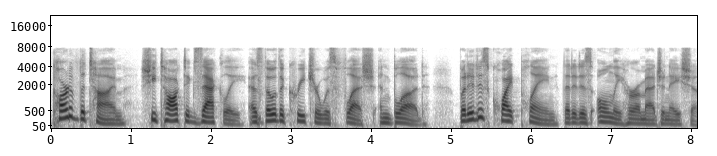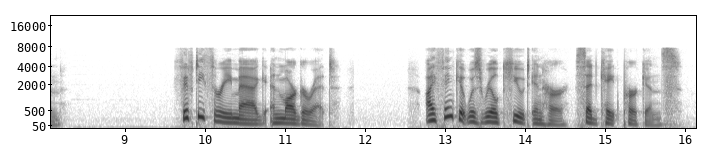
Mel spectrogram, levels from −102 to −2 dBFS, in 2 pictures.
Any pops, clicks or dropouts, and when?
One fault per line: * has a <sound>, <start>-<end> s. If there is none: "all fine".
all fine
